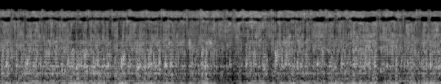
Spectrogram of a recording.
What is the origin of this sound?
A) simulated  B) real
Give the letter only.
A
